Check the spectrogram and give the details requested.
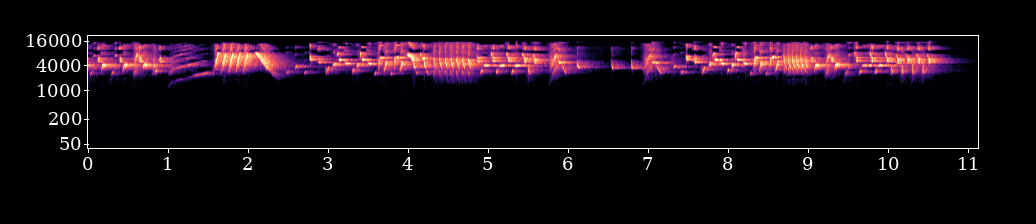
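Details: European goldfinch in the authentic Moroccan widaniya song style, from the banks of valleys. It sings long, continuous, high liquid twittering with rising slurs, rattling trills and jangling phrases, pausing only briefly midway.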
